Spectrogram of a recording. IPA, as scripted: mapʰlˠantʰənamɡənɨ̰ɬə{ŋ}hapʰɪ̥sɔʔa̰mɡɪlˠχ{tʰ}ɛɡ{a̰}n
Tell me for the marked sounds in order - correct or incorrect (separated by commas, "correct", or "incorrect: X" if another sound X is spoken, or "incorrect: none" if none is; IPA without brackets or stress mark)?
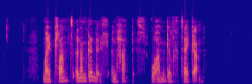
incorrect: n, correct, correct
